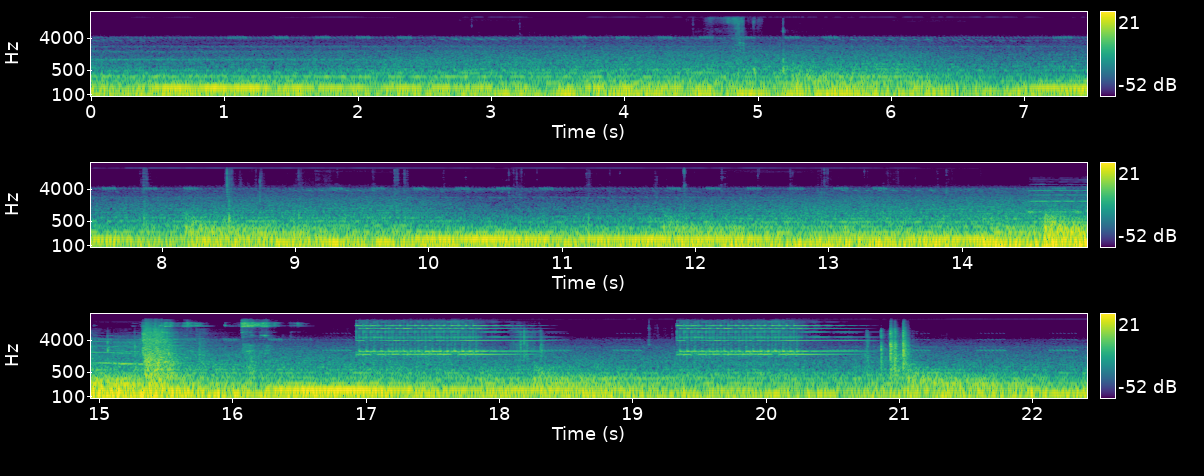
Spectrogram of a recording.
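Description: Film soundtrack with a low, sustained droning score. About fifteen seconds in comes a sharp, loud hit, and it is followed by two bursts of high, bell-like ringing, each about a second and a half long.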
